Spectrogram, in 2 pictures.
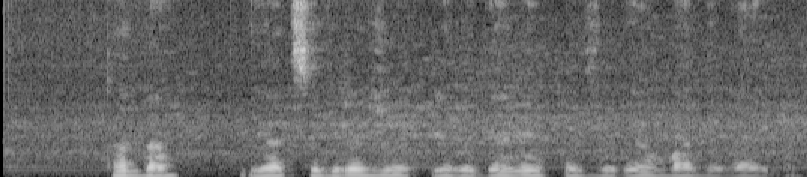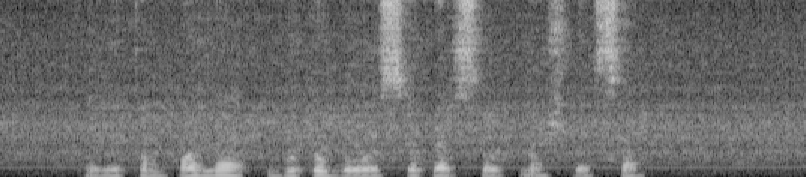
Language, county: Lithuanian, Klaipėda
